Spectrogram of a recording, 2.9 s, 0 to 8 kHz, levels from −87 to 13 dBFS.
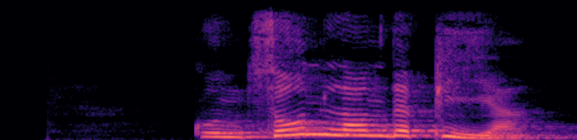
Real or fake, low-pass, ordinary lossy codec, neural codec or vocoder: real; 7.2 kHz; Opus, 64 kbps; none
